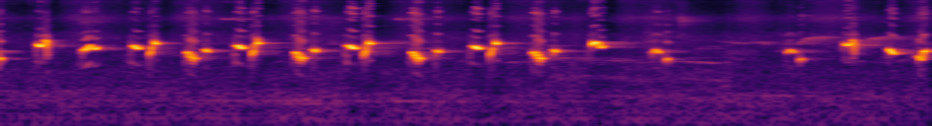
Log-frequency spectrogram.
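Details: Sooty-headed bulbul, called trucukan, singing varied bubbling phrases said to make other bulbuls jealous and join in; rapid series of short liquid whistled notes dipping and rising, about two or three per second, pausing near the end.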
